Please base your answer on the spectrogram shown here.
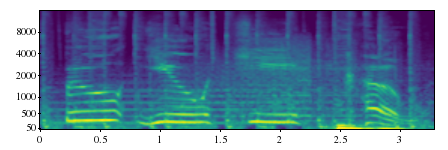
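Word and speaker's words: Fuyuhiko: last name is my first name is pronounced boo you he co i'm still an inexperienced member of my family's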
